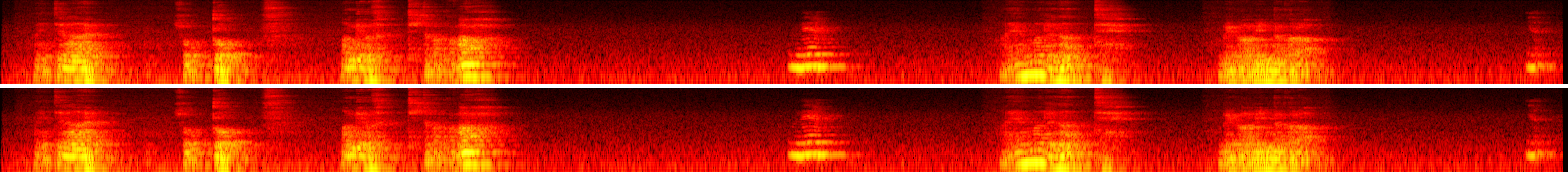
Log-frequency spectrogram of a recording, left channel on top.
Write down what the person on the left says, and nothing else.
泣いてないちょっと雨が降ってきたからかな
謝るなって俺が悪いんだから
